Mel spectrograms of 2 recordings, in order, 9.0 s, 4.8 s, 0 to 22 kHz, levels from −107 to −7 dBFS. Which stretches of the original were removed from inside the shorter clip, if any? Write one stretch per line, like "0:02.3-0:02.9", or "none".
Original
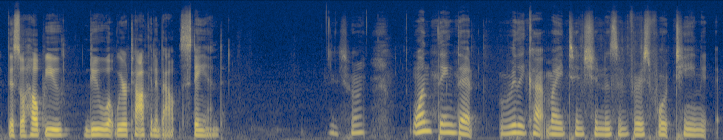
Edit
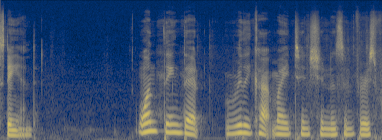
0:03.9-0:05.0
